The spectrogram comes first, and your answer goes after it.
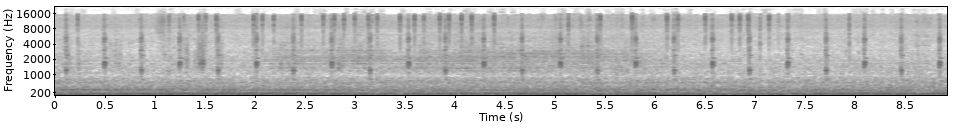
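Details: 2014 Ford F-150 3.5L EcoBoost at 95,000 miles, began about halfway home while towing a 30-foot camper: sharp irregular high chirps over a steady engine rumble, heard from the passenger-side turbo; cause not known.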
